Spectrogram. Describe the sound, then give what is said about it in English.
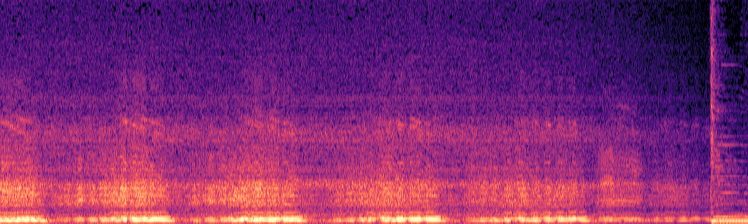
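Frogs croak loudly in a dense, buzzing chorus, their harmonic calls swelling and fading in rhythmic waves about every second and a half, with a sharp click just before the end. “And now, a few seconds of frogs, and then something less amphibian.”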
